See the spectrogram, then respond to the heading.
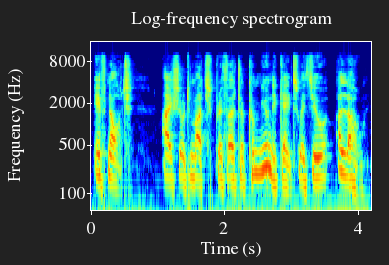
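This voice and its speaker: A man's voice: fairly high pitch, measured pace, fairly bright tone, slightly rough, voice pushed up. A man voicing a masked Bohemian nobleman who is formal and commanding, with a German accent. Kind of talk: audiobook character voice.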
